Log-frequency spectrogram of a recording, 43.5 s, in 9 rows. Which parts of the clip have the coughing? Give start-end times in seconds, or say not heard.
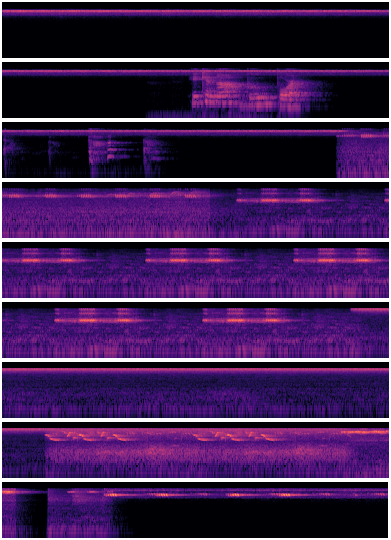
9.7-11.7.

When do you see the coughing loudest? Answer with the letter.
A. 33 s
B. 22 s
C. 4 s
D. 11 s
D.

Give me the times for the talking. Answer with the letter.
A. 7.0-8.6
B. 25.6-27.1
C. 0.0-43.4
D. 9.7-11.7
A.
